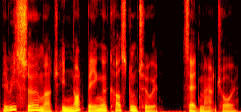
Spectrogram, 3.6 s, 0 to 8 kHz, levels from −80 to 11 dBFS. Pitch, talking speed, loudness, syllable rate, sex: 120 Hz, 200 wpm, -17 LUFS, 5.4 syllables/s, male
